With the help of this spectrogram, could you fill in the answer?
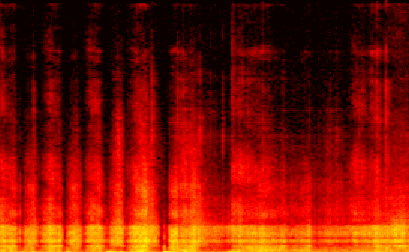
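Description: The eraser end of a pencil rubs across the porous foam windscreen of a microphone, making a dull, muffled scratching with most of its energy in the low and middle range. Quick back-and-forth strokes pulse for the first two seconds, followed by a sharp scuff and then a steadier, continuous rubbing.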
